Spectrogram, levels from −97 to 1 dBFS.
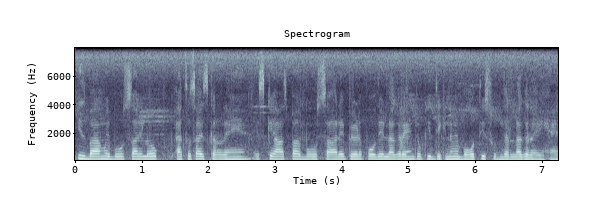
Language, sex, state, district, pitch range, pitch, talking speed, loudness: Hindi, male, Chandigarh, Chandigarh, 165-180 Hz, 170 Hz, 240 wpm, -16 LUFS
